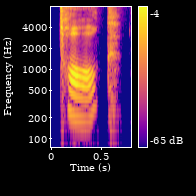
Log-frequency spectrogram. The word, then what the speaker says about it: talk: For the H in chemist and ghost, the K in knock, the L in the modal verb should, cough, talk, salmon, the N in autumn, and the P in pseudonym, and in the word psychology.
